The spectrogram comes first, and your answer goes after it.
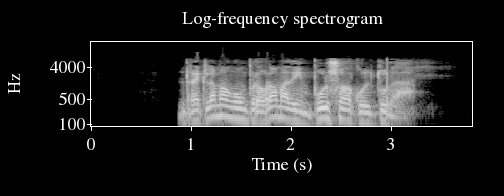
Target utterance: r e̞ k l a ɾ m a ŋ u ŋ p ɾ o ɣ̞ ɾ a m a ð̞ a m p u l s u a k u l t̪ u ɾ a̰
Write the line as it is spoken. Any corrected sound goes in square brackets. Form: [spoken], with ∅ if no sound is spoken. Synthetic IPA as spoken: r e̞ k l a [∅] m a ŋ u [m] p ɾ o ɣ̞ ɾ a m a ð̞ [i] m p u l s [o] a k u l t̪ u ɾ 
